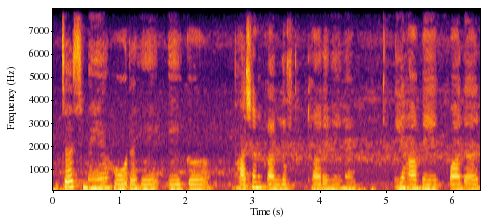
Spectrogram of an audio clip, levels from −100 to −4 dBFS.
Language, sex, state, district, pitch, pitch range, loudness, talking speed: Hindi, female, Rajasthan, Bikaner, 190 Hz, 185-205 Hz, -17 LUFS, 150 wpm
